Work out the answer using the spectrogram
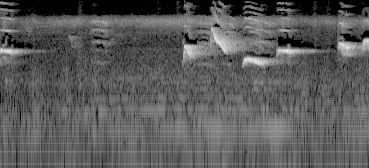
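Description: A green-winged saltator sings a quick run of clear whistled notes, some slurred down and some held level, after a faint opening whistle. A low steady hum runs underneath.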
